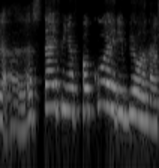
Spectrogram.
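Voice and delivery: ordinary talk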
